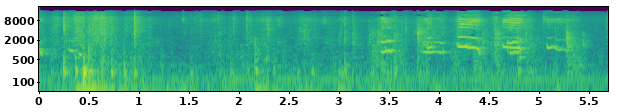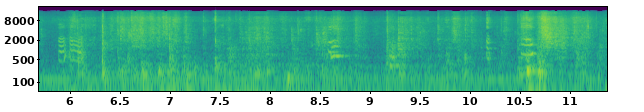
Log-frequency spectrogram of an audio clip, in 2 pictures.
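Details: Several four-week-old Labrador and hound mix rescue puppies indoors in Maryland, giving scattered thin whines and squeaks among shuffling, bumping and rustling sounds, over a constant low hum.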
